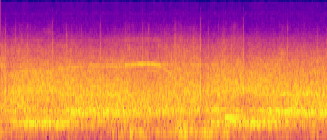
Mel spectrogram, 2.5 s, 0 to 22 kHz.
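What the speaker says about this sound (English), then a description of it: "The crowd yelling defense." An arena crowd at a 1995 Iowa State versus Kansas college basketball game yells a sustained defense chant, a dense, roaring wall of many voices that carries steadily throughout.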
